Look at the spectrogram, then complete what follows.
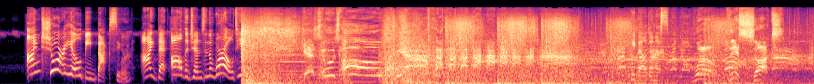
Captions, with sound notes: I'm sure he'll be back soon! I bet all the gems in the world he- Guess who's ho-ome! *evil laughter* He bailed on us. Woah. This sucks.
